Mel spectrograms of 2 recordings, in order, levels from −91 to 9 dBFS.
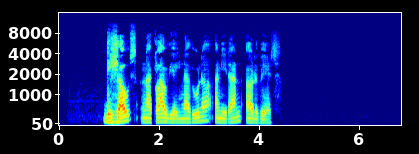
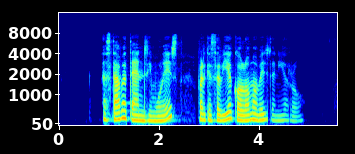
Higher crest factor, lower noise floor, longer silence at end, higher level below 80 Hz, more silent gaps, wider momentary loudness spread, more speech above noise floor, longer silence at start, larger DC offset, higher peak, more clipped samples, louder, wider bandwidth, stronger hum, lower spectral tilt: about the same, 24 dB vs 20 dB; about the same, -87 dBFS vs -87 dBFS; first, 2.6 s vs 0.8 s; second, -72 dBFS vs -66 dBFS; second, none vs 2.73-2.77 s; second, 14 LU vs 19 LU; about the same, 64 dB vs 62 dB; about the same, 0.9 s vs 0.85 s; neither; first, -2 dBFS vs -6 dBFS; neither; about the same, -24 LUFS vs -25 LUFS; first, 10.5 kHz vs 8 kHz; neither; about the same, -5.5 dB/octave vs -6.5 dB/octave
